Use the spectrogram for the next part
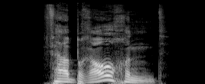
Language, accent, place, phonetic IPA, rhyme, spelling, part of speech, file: German, Germany, Berlin, [fɛɐ̯ˈbʁaʊ̯xn̩t], -aʊ̯xn̩t, verbrauchend, verb, De-verbrauchend.ogg
- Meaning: present participle of verbrauchen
